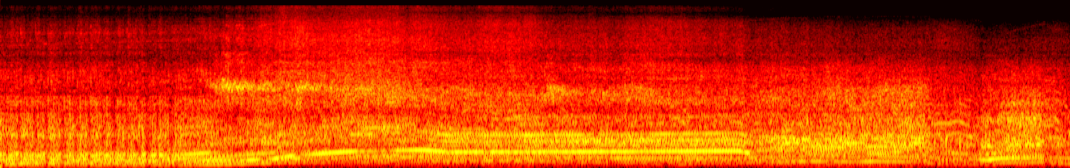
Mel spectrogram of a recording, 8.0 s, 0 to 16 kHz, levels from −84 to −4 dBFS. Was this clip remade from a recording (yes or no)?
no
